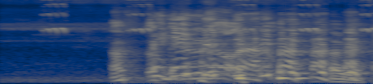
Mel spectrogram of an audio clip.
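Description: cricket chirping sound effect

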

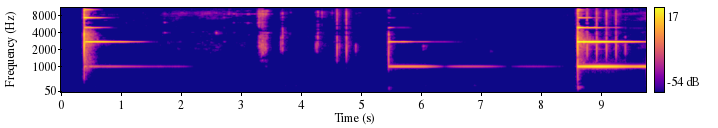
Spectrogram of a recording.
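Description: gong struck three times

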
